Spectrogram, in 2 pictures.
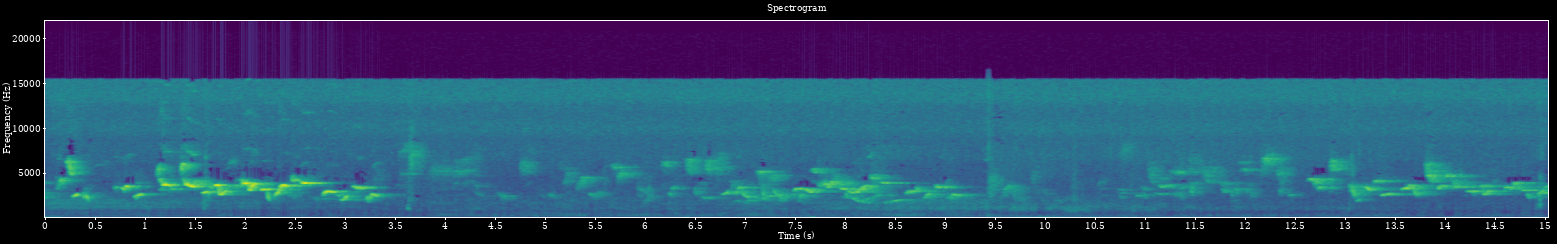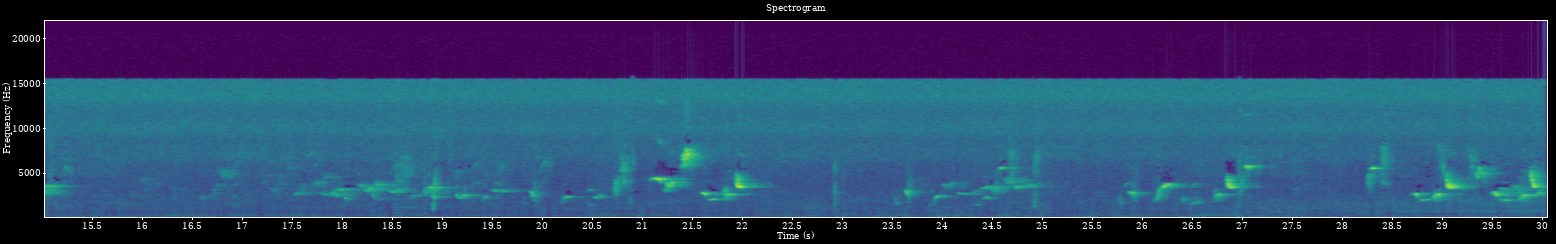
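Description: Songbirds singing: phrases of quick, high chirps a few seconds long, coming again and again with pauses between, over a low rumble.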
